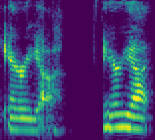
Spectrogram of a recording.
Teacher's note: area is again a schwa in the third syllable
